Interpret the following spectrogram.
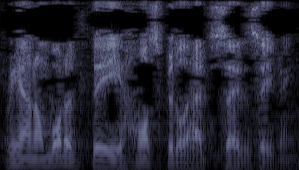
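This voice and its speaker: A man with a British accent reading broadcast news as an anchor in a measured, formal manner. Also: sits low, expressive.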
